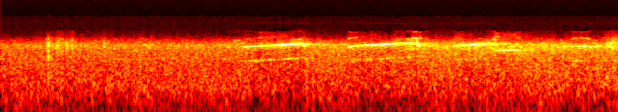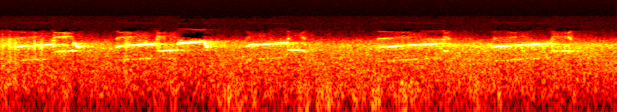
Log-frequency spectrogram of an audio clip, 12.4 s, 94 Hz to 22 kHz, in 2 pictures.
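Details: Maine bald eagles defending their nest from an intruder on April 26, the male flying in and landing on a branch. There are many overlapping high whistled calls and chirps over steady background noise.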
